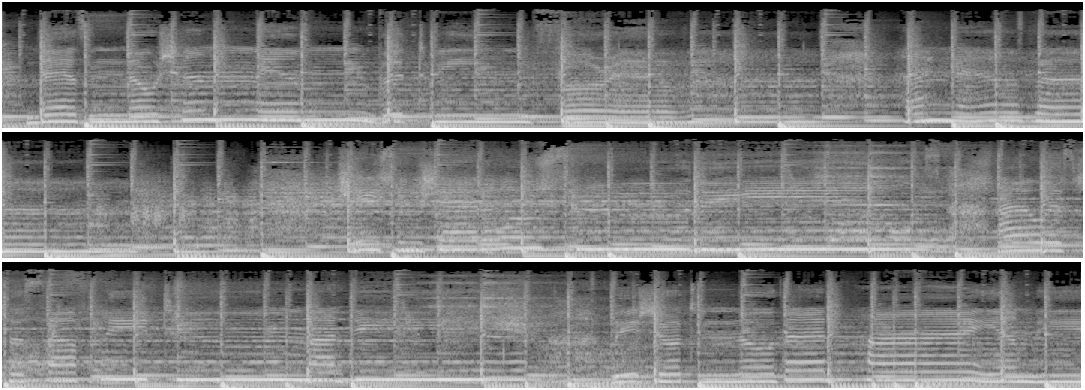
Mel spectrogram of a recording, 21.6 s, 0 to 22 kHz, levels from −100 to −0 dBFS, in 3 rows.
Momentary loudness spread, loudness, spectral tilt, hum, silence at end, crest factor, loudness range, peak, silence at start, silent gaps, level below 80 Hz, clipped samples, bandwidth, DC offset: 4 LU; -19 LUFS; -5 dB/octave; none; 0 s; 14 dB; 2 LU; -4 dBFS; 0 s; none; -26 dBFS; under 0.1%; 17.5 kHz; under 0.1%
